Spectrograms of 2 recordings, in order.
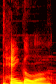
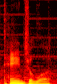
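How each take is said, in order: First: The G is hard, as in tangle. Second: The G is soft, as in tangent. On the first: The speaker calls it right. "I know it's a hard G. ... like tangle" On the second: The speaker calls it wrong. "Why do I always want to give you a soft G?"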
